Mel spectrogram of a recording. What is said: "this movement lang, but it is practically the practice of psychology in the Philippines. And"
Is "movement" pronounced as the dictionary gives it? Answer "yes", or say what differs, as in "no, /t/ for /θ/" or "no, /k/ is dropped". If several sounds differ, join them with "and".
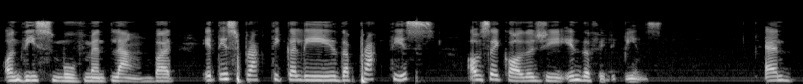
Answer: yes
